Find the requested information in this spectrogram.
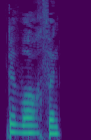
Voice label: "geworfen", German; adjectives

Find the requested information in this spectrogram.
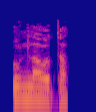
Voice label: "unlauter", German; adjectives

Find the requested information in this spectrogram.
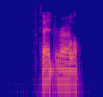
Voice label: "federal", english; adjectives

